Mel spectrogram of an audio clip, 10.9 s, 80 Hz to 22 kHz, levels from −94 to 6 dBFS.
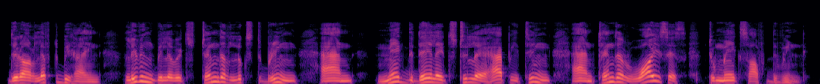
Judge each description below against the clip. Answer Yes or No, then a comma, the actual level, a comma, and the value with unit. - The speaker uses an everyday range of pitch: No, wide, 5.9 semitones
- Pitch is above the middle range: No, low, 135 Hz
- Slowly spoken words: No, average, 145 wpm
